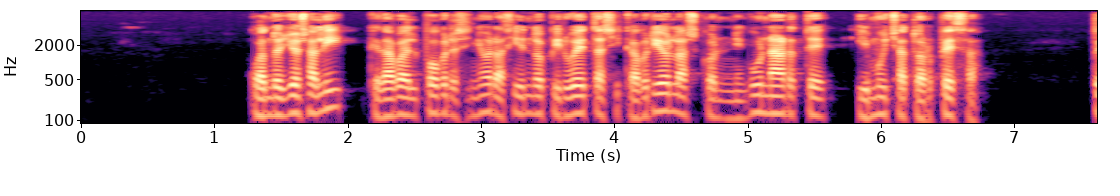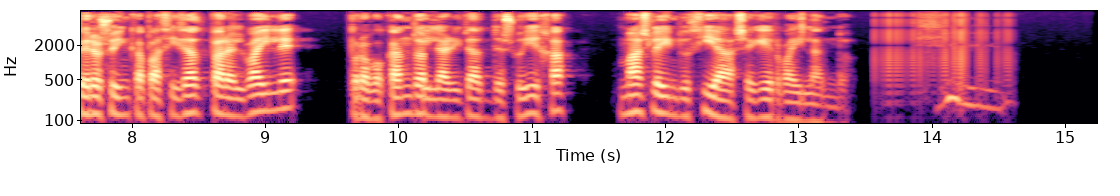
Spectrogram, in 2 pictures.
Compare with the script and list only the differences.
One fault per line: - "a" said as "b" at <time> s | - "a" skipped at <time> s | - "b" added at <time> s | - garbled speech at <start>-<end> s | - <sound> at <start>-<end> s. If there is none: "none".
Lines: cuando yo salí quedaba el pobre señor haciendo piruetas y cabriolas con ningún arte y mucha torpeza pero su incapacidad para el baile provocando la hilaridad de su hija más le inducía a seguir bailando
- "la" skipped at 10.2 s
- laugh at 13.6-14.7 s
